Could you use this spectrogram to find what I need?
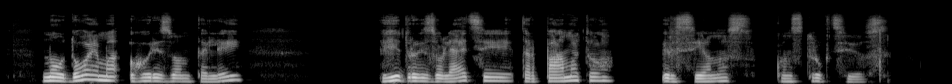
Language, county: Lithuanian, Vilnius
